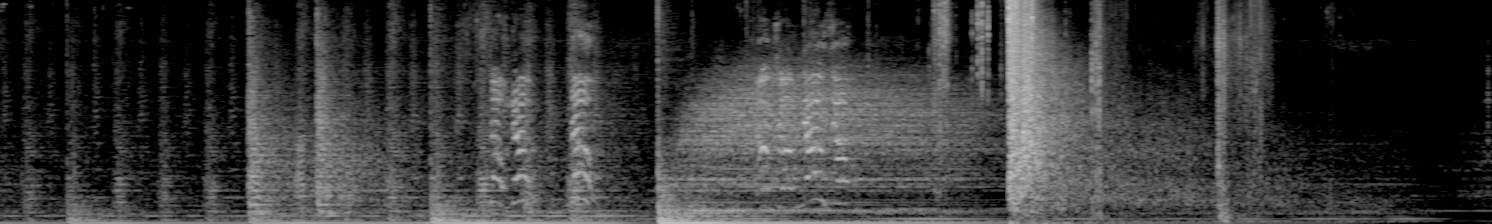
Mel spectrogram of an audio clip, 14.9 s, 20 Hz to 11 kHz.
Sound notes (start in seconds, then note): 0.1 suspenseful music; 7.1 dramatic music; 10.1 gun bangs; 12.0 body thuds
